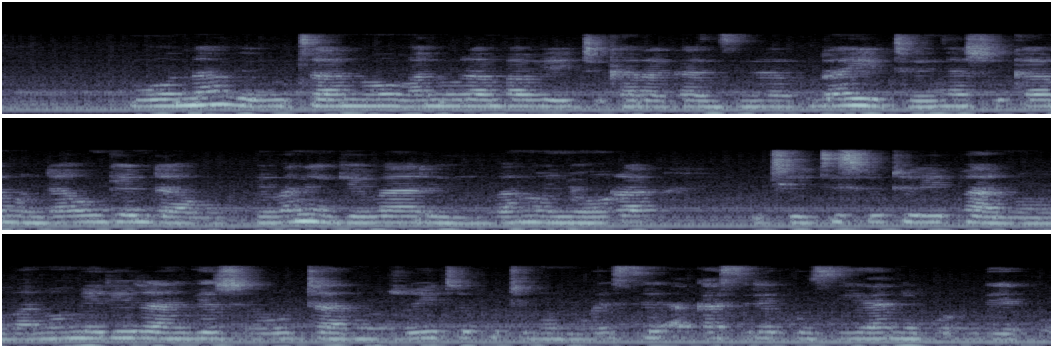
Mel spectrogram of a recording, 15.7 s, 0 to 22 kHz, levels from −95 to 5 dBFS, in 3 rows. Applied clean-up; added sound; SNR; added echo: none; Mechanical fan; 11 dB; reverberation time 0.2 s.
